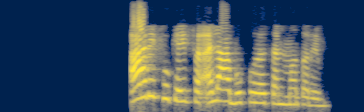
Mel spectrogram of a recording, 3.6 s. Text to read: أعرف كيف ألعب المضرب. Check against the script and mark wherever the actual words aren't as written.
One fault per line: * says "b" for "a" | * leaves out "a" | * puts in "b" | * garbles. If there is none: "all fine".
* puts in "كرة"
